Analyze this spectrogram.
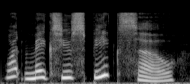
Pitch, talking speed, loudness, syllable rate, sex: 265 Hz, 155 wpm, -14 LUFS, 3.5 syllables/s, female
